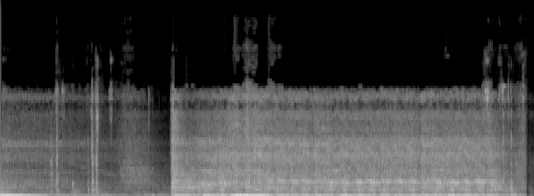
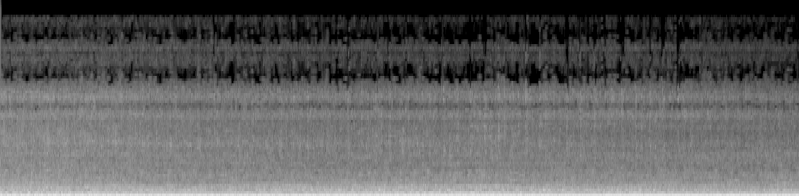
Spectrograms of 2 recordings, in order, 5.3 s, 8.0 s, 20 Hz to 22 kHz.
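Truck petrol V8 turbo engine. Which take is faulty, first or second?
first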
